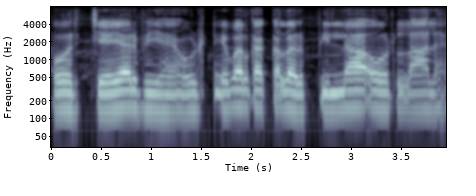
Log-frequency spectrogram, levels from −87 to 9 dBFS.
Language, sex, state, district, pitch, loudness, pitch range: Hindi, male, Jharkhand, Deoghar, 140 Hz, -17 LUFS, 135-150 Hz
